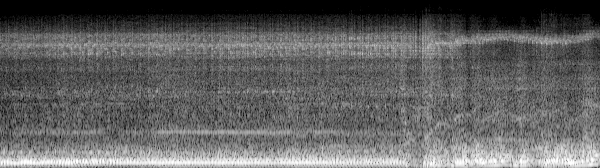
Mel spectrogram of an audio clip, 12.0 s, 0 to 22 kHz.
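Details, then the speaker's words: Nissan S13 RB20DET running on a new Ecumaster Classic ECU: a steady idle, then as revs climb a thin high chirp rises with engine speed; the accessory belt squeaks, cause unknown. The tachometer is not working and the throttle response is not right. "But anyways, it's working now. The belt squeeze for squeaks for some reason."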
